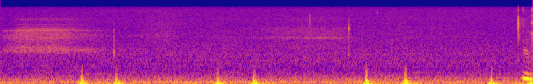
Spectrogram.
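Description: Heartbeat suspense sound effect playing through a quiz show's thinking time: low thuds in pairs, about one pair a second, over a faint hum.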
